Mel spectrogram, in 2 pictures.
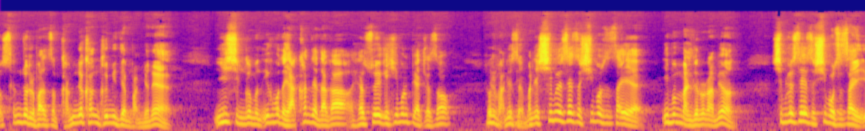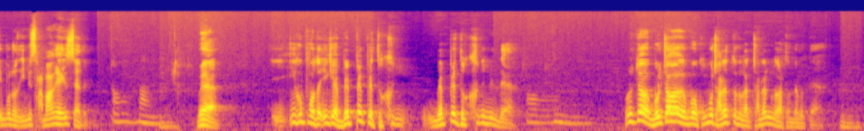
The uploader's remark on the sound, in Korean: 우리는 여전히 뻘쭘한 공개방송 중입니다.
